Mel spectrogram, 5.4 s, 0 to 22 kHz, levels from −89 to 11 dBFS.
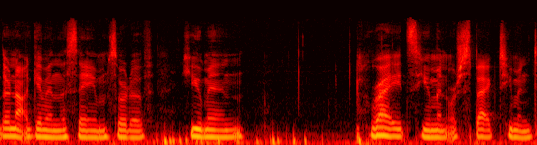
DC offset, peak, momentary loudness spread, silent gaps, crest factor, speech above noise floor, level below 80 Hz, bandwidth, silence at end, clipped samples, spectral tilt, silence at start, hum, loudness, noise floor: under 0.1%; -16 dBFS; 15 LU; none; 16 dB; 23 dB; -46 dBFS; 13.5 kHz; 0 s; under 0.1%; -6 dB/octave; 0 s; none; -33 LUFS; -54 dBFS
